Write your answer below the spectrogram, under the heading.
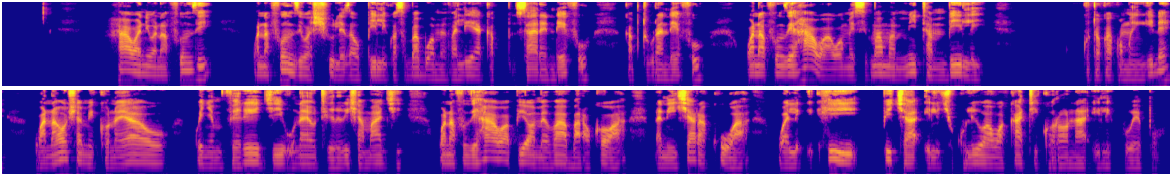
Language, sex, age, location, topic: Swahili, male, 25-35, Kisumu, health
